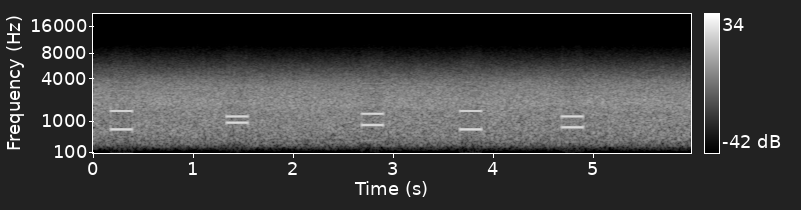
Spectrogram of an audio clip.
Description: DTMF, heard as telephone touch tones, dialled by hand, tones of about 220 ms, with phone line noise. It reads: 3 * 8 3 4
